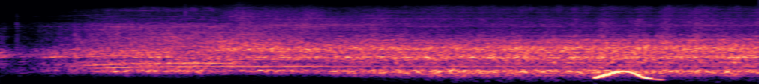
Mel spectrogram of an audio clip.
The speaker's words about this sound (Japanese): ではでは行きます。ドライヤーをしながらブラシですいていきますので、痒くなったところがあったら教えてくださいね。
